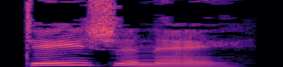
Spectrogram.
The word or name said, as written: dejanae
